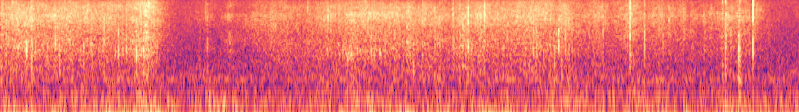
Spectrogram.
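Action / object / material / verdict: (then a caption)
scrape / folded cotton terry towel / cotton terry / none. Long nails scratch and tap across the surface of a folded green cotton terry cloth towel. The result is a quiet, continuous soft rustling scratch with a low, muffled body, dotted with faint brief bright ticks.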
